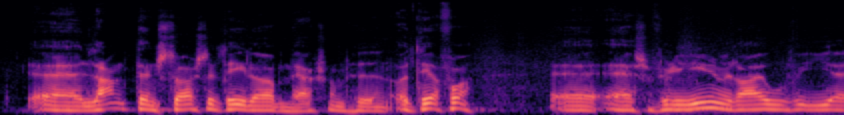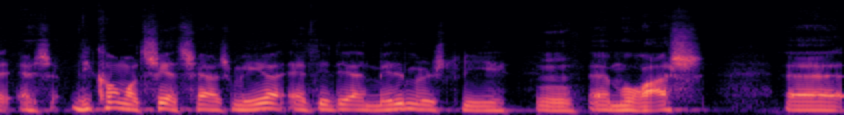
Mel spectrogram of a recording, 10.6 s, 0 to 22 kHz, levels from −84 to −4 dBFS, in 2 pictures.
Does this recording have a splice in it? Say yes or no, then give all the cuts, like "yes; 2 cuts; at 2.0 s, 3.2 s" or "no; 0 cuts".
no; 0 cuts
